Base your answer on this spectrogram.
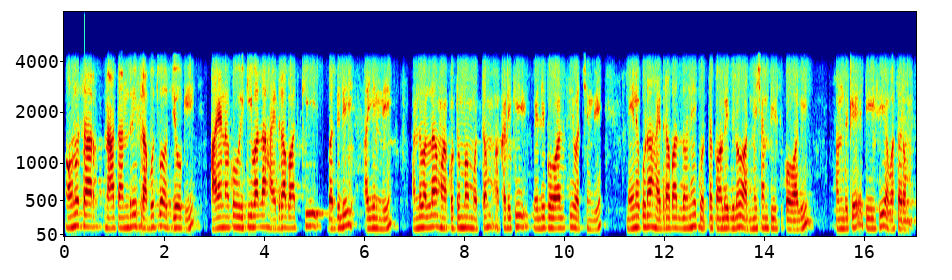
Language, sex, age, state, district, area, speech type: Telugu, male, 18-30, Telangana, Nizamabad, urban, conversation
